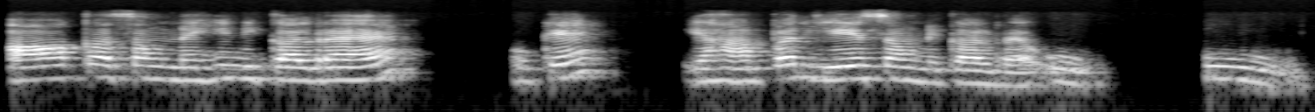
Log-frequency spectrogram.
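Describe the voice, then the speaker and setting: A woman with an Indian accent teaching English phonics in an online class, repeating sounds slowly and asking questions. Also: mid-range voice, fairly even intonation. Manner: slow, repeats sounds and words, asks questions. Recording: muffled, distant from the mic.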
